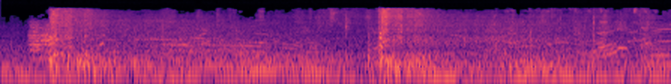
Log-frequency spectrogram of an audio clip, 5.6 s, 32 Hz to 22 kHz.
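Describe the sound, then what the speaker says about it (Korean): A sharp gunshot cracks out at an outdoor election campaign speech in a city centre, with a second sharp report about three seconds later, both over steady crowd murmur and street noise. "총성이 들린 건 연설을 시작한 지 2분여가 지났을 무렵."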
